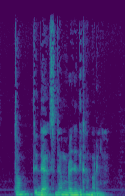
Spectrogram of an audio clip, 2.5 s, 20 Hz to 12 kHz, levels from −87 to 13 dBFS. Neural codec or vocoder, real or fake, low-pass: none; real; 10.8 kHz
